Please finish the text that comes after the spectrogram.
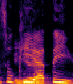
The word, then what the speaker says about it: Sugiyati: But sebenarnya simple kan, Sugiyati ya, tapi masih banyak pengejaan yang salah ya.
